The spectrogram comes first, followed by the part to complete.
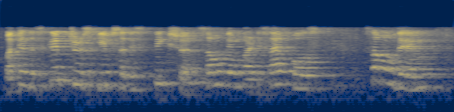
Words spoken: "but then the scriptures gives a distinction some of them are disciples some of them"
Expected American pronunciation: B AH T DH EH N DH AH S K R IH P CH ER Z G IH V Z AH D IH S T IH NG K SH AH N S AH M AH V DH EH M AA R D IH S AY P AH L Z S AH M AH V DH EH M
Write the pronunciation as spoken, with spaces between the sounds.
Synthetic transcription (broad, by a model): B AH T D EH N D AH S K R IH P CH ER S G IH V S AH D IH S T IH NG K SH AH N S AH M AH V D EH M AA R D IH S AY P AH L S S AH M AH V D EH M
